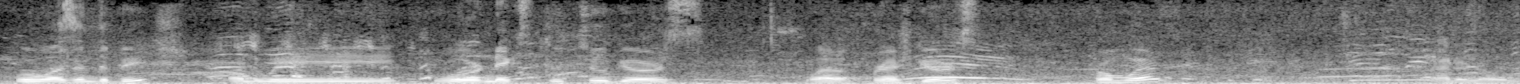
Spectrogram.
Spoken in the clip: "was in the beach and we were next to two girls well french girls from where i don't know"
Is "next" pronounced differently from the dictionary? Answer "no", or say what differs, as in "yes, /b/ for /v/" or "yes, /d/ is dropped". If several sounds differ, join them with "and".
no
